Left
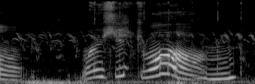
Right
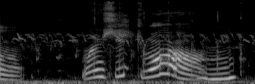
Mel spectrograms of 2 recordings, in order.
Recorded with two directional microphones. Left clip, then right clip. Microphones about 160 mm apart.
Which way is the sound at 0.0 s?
15° left (ahead or behind).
